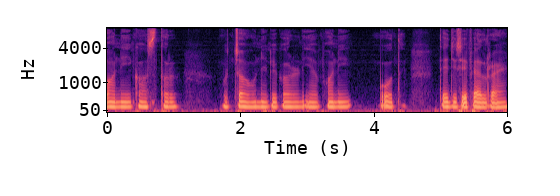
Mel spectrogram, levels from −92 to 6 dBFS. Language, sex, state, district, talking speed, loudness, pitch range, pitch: Hindi, male, Chhattisgarh, Sukma, 150 wpm, -19 LUFS, 125-130 Hz, 125 Hz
